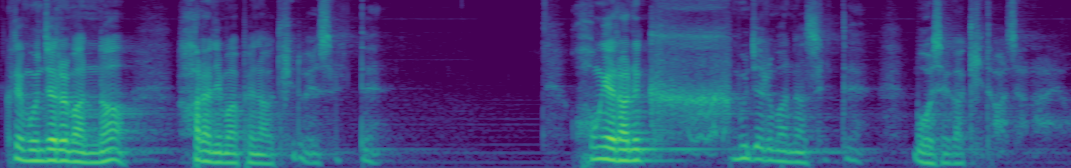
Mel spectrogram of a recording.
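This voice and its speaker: A mid-range male voice at normal speed delivers a sermon in a church sanctuary with a big-room sound. The pastor swings from forceful proclamations to hushed whispers, asking the congregation to say amen and repeat after him.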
